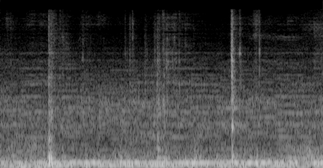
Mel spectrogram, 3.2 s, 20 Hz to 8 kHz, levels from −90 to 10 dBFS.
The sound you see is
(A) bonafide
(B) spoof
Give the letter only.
B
